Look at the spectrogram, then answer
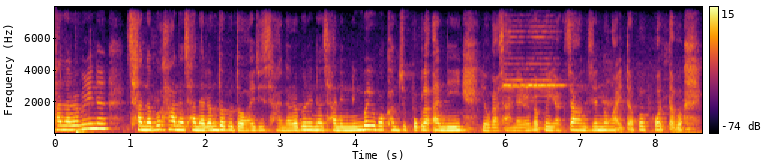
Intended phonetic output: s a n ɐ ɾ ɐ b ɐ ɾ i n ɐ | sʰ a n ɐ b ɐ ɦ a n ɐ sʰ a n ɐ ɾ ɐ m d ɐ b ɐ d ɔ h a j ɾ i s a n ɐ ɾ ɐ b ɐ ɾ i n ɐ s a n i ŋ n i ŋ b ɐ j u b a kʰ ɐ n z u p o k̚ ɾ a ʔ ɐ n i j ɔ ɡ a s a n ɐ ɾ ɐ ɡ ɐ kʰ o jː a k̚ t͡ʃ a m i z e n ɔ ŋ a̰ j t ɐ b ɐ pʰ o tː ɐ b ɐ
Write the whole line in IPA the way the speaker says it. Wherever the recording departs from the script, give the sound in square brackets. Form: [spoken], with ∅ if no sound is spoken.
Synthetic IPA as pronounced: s a n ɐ ɾ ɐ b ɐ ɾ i n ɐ | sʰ a n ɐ b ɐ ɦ a n ɐ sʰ a n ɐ ɾ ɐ m d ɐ b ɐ d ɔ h a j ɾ i s a n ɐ ɾ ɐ b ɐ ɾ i n ɐ s a n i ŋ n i ŋ b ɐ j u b a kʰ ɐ n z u p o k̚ [l] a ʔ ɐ n i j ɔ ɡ a s a n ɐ ɾ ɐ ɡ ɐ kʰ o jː a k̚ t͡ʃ a [ŋ] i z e n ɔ ŋ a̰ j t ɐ b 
